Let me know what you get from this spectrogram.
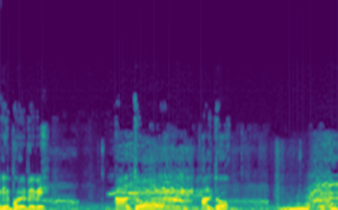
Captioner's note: neighing; baby crying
